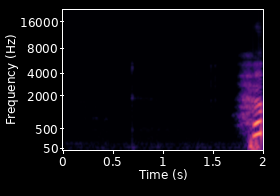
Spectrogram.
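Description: Near silence, with a faint tick a little before the middle, then a voice begins reading the next line near the end.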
